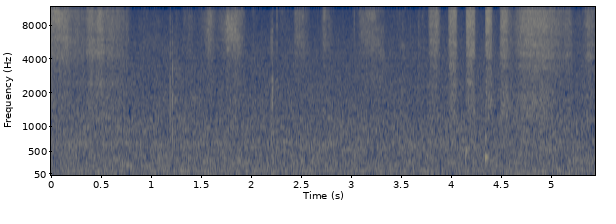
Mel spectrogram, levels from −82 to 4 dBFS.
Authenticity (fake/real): fake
